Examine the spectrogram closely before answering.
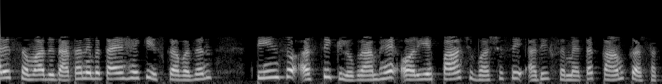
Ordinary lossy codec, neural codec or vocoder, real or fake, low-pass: none; none; real; 3.6 kHz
